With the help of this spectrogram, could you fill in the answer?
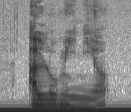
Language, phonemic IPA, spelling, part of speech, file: Italian, /alluˈminjo/, alluminio, noun, It-alluminio.ogg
